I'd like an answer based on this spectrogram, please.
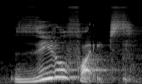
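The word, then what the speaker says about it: xerophytes: अगर biological sciences में कोई वर्ड स्टार्ट हो रहा है विद X, हम X के बजाय उसको प्रोनाउंस करते हैं एज Z, लाइक ज़ीरोफाइट्स।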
